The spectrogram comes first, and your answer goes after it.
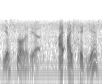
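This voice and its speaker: Flustered, stammering husband, tinny old radio. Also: male voice, fairly low pitch, wildly swooping pitch, moderate pace. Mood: flustered, exasperated. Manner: stammering, earnest, hesitant. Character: flustered, lovelorn estranged husband. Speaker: actor in radio drama. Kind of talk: 1930s radio acting. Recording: scratchy, tinny 1930s radio recording.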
